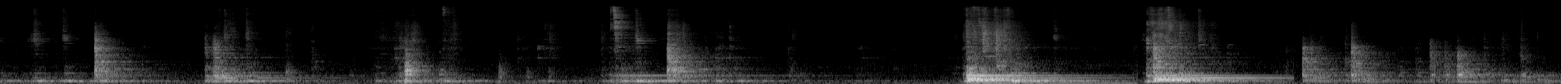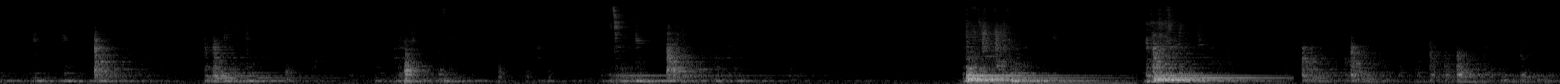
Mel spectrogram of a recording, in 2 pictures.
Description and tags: Weird Radiator
I have an old radiator that runs on gas. Sometimes it makes weeeird noises.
